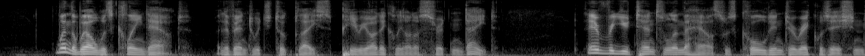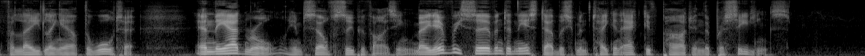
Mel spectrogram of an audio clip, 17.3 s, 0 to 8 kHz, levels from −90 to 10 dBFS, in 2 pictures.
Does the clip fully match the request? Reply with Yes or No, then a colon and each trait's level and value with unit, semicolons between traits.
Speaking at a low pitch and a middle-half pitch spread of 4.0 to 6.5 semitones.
Yes: very low, 95 Hz; average, 5.2 semitones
